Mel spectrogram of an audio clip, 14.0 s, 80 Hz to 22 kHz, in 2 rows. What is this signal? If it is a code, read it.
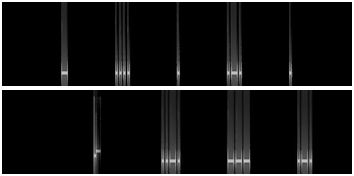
Morse code, heard as a keyed tone, about 30 wpm, spaced as for 8 wpm, 700 Hz. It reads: THERE FOR
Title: 8x Character Spacing - Top 100 Words - 30wpm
